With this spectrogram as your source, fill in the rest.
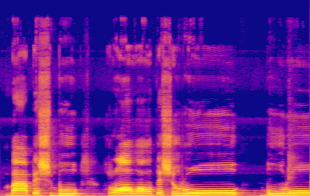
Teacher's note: পেশের পর ওয়াও সাকিন হলেও একালিফ করে টেনে পড়তে হয়।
